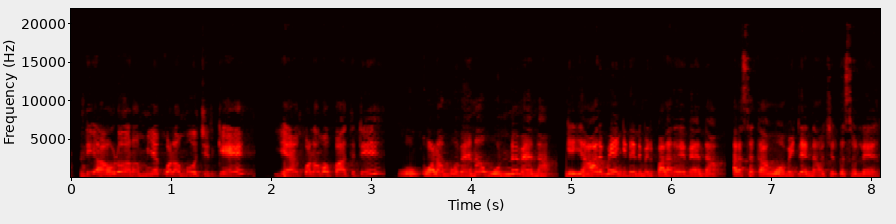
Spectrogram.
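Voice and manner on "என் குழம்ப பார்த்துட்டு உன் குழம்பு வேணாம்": ordinary talk, nothing marked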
